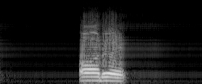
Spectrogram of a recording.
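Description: A man says a single short word; under it runs a faint, steady electrical hum.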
